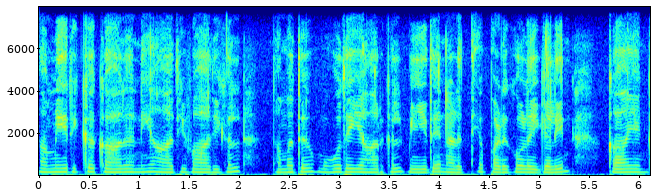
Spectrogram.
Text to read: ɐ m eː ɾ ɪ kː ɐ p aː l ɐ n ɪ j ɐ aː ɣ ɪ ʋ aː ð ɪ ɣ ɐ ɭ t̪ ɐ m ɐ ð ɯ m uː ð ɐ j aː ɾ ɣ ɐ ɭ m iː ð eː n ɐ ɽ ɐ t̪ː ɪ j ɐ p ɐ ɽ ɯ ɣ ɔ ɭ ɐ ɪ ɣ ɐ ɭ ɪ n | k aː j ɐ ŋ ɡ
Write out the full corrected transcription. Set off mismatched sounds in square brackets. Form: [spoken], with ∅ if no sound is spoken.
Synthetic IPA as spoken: ɐ m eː ɾ ɪ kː ɐ [k] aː l ɐ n ɪ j ɐ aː [ð] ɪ ʋ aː ð ɪ ɣ ɐ ɭ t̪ ɐ m ɐ ð ɯ m uː ð ɐ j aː ɾ ɣ ɐ ɭ m iː ð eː n ɐ ɽ ɐ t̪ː ɪ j ɐ p ɐ ɽ ɯ ɣ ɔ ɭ ɐ ɪ ɣ ɐ ɭ ɪ n | k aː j ɐ ŋ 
